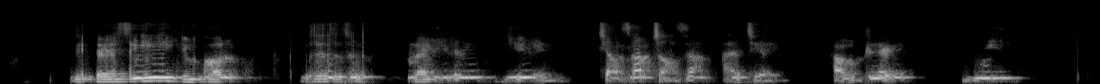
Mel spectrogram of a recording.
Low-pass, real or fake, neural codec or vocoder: 7.2 kHz; fake; codec, 16 kHz, 1 kbps, FreqCodec, smaller model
